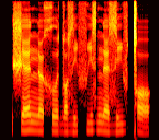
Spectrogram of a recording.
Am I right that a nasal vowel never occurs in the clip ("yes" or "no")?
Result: yes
